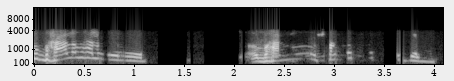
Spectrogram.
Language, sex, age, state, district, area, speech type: Bengali, female, 45-60, West Bengal, Darjeeling, urban, conversation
